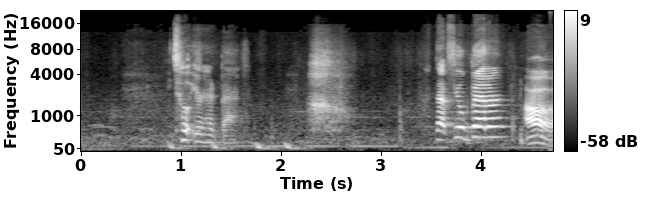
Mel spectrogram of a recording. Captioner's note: sigh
